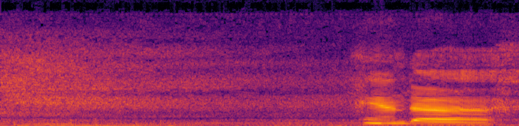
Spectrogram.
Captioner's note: none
